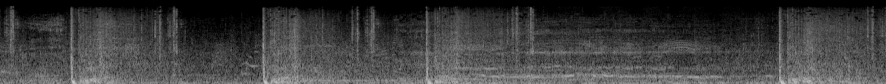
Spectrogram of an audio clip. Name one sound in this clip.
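A pistol fires single loud shots.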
